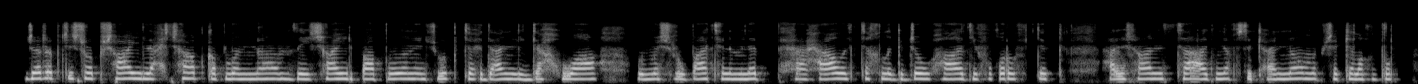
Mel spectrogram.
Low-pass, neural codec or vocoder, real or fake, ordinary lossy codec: none; codec, 16 kHz, 8 kbps, FreqCodec, smaller model; fake; none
